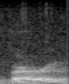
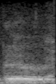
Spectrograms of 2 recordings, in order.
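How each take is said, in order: First: The first vowel sounds like the vowel in burr. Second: The first vowel sounds like the vowel in bet. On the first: The speaker calls it wrong. "I have a Philadelphia accent. I say burry" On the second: The speaker calls it right. "instead of berry"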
